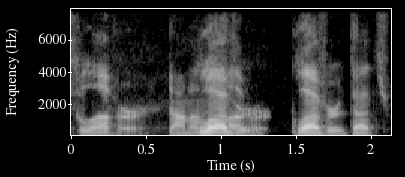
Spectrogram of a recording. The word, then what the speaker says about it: Donald Glover: I want to say his name is Donald Grover, Yes, if I'm Donald correct. Glover. Donald Glover, Glover.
